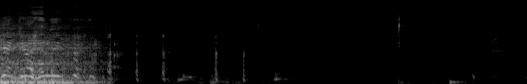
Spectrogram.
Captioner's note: man laughing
